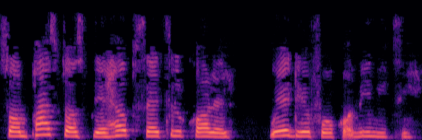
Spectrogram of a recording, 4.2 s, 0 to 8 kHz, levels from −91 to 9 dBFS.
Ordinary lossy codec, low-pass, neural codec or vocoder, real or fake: MP3, 32 kbps; 7.2 kHz; vocoder, 22.05 kHz, 80 mel bands, HiFi-GAN; fake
